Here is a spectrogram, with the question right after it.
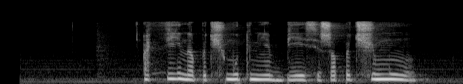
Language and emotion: Russian, angry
